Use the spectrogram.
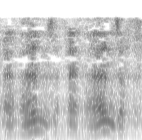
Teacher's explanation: القراءة الثانية فيها سواء عليهم أأنذرتهم، أأنذرتهم، هنا التسهيل، وإحنا قلنا التسهيل عبارة عن تحويل الهمزة إلى بين الهمزة والألف، بين الاثنين، يعني قريبة من الهاء بس مش مخرج الهاء، قريبة منها، فتقول أهنزر، فرق بين تقول أهنزرتهم، هذه هاء هي مش هاء، ولكنها ألف مسهلة أو همزة مسهلة، فلذلك تيجي من الحلق فتقول أهنزرتهم سواء عليهم.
